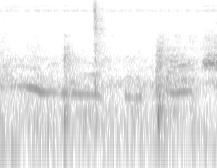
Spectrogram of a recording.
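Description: Faint, distant gunfire: three sharp cracks at irregular spacing. A long drawn-out call, falling slightly in pitch, runs through the first half.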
